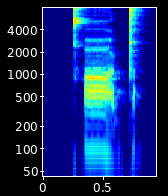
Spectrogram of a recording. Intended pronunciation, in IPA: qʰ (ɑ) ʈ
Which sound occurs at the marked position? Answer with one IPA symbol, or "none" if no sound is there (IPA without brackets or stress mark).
ɑ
